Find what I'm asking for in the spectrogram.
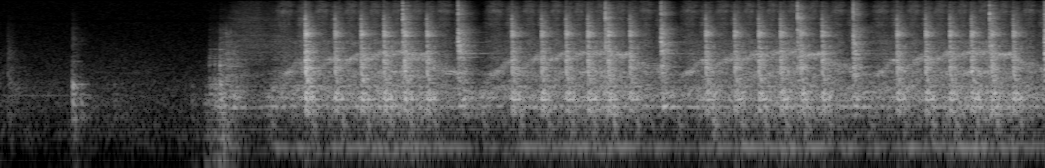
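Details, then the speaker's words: Air compressor, possibly cold, labouring to start against tank pressure on a weak circuit that trips breakers: low hum under uneven clacking about three per second that never settles; owner says it has done this since last year. "I don't want to overload my breaker either, so I probably should let my breaker cool down. It probably takes so much damn power to get it to frickin' turn over, I suppose."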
